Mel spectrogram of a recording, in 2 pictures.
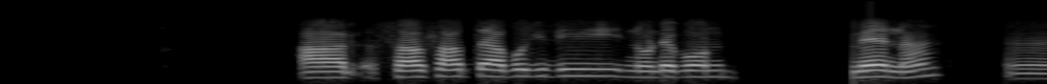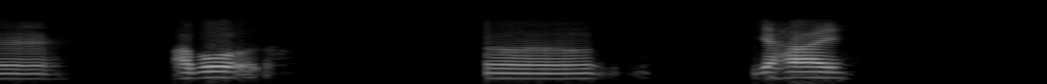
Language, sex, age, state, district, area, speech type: Santali, male, 30-45, West Bengal, Paschim Bardhaman, urban, conversation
